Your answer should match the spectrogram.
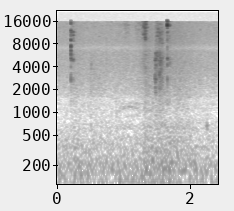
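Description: Near silence with a few faint, sharp clicks of a computer mouse: one just after the start and three more close together past the middle.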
